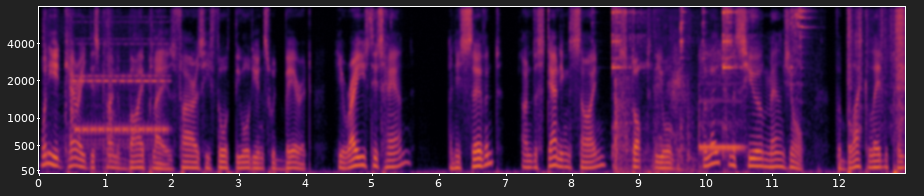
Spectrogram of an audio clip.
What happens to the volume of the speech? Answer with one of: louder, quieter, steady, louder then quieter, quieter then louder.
steady.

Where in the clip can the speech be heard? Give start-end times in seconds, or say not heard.
0.0-12.9.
